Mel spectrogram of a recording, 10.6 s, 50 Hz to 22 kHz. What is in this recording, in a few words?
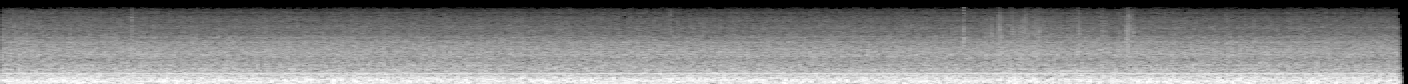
transportation aircraft commercial airbus a340 interior, In-Flight Ambience; Airplanes; Vehicles; McKinney Sound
